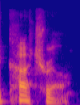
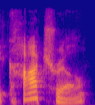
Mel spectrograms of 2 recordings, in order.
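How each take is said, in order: First: "Cottrill" said the way people mistakenly say it; "Cottrill" as the uncorrected variant, starting like "cut"; common mispronunciation. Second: "Cottrill" said the way the name is supposed to be; "Cottrill" with an open "cot" at the start; correct name pronunciation. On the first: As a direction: say "Cottrill" with a shorter "cut"-like first vowel. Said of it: "you don't correct people when they say". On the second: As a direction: say "Cottrill" as the proper form, with an open first vowel. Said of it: "supposed to be Cottrill". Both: Shown as a demonstration.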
